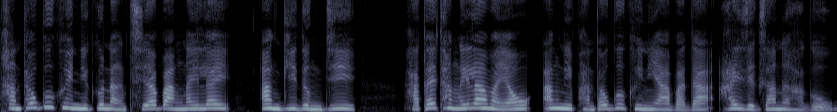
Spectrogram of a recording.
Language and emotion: Bodo, fearful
